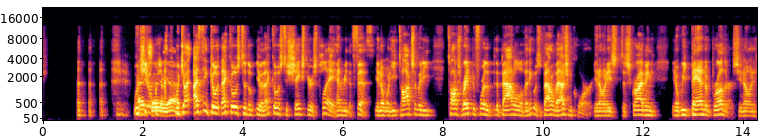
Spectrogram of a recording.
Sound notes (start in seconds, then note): 0.7 laugh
